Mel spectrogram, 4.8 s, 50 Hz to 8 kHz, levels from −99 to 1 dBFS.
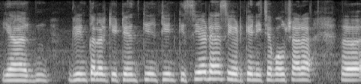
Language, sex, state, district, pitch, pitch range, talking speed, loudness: Hindi, female, Haryana, Charkhi Dadri, 205 Hz, 195-210 Hz, 175 wpm, -15 LUFS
